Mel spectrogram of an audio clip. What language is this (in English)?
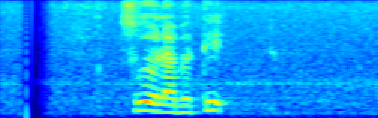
Sinhala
